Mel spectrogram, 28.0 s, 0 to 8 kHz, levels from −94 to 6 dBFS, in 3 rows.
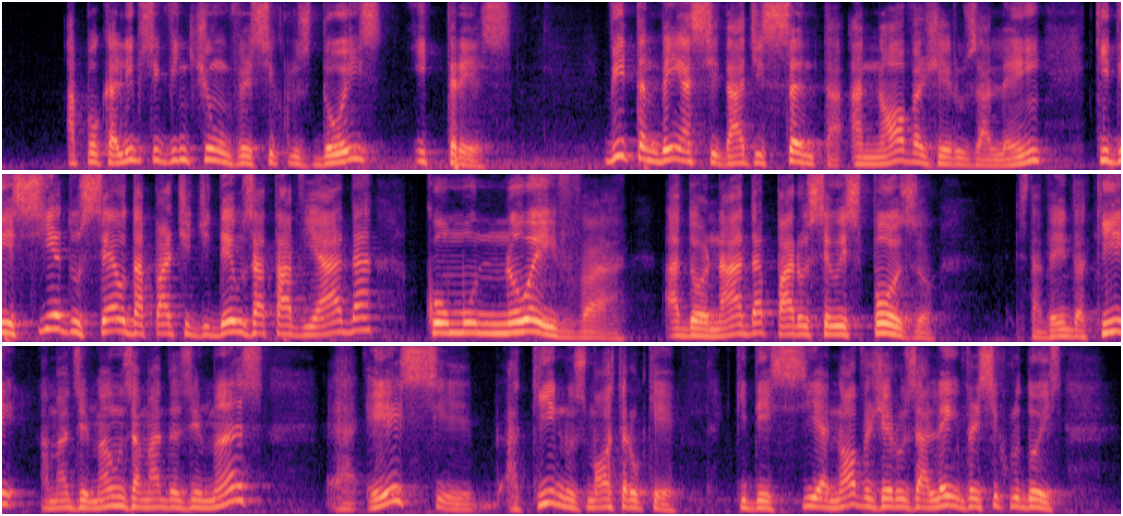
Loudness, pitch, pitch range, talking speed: -20 LUFS, 140 Hz, 115-175 Hz, 105 wpm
